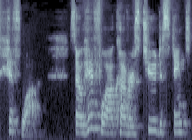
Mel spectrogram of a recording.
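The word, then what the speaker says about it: HFWA: pronunciation and i think the division is referring to this one as hifwa so hifwa covers two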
